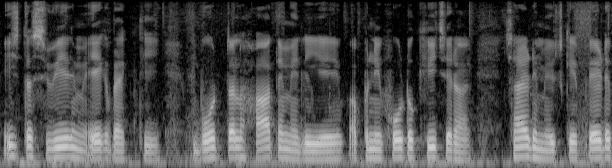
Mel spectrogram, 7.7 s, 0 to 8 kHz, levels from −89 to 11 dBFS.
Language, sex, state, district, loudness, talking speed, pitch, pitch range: Hindi, male, Haryana, Jhajjar, -17 LUFS, 140 wpm, 115 Hz, 105-125 Hz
